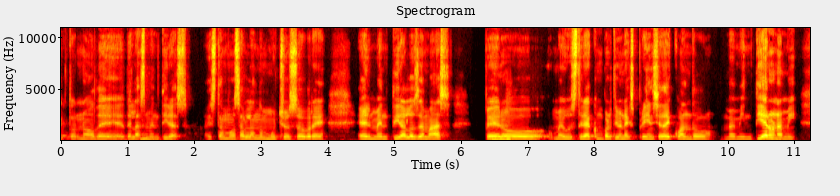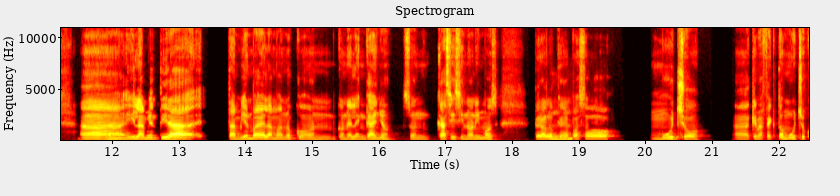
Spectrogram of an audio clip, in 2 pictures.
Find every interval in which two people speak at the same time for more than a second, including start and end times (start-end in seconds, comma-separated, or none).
none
